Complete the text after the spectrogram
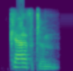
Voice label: "kaftan", Indian

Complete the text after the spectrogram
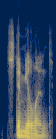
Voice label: "stimulant", American

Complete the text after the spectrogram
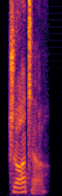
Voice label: "trotter", Indian

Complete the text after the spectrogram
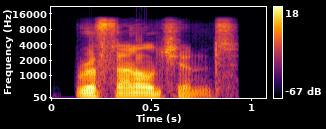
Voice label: "refulgent", British

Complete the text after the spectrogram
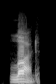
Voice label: "lud", American

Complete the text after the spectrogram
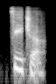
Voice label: "feature", Indian

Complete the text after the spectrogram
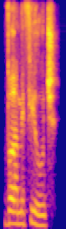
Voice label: "vermifuge", Indian

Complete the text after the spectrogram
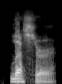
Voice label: "lesser", American

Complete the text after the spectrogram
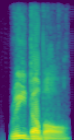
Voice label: "redouble", American

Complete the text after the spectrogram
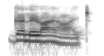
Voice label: "galleryite", Indian

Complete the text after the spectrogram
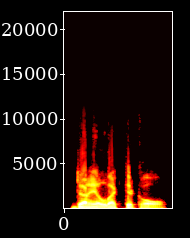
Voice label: "dialectical", American

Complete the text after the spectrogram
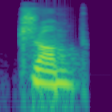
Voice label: "trompe", Indian

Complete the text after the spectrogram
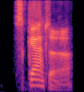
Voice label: "scatter", British

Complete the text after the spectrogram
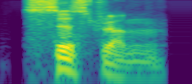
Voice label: "sistrum", British

